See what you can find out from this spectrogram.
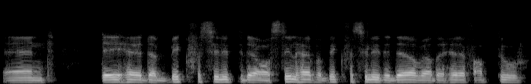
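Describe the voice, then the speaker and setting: A man from Austria with an Austrian accent, a podcast guest chatting casually and pausing to search for words. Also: on the low side, flat delivery, mellow, no room sound, highs cut off. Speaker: guest, EV content creator. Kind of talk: casual interview chat.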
